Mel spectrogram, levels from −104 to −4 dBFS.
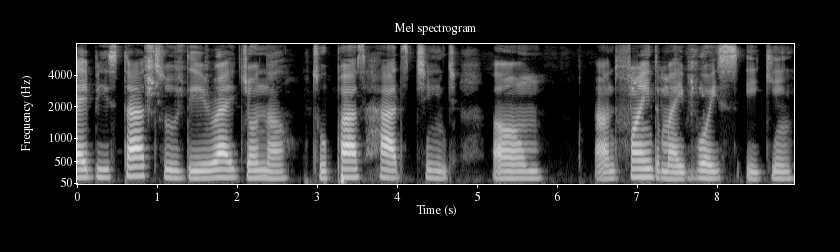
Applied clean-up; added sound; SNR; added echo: neural mask model DeepFilterNet 3.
